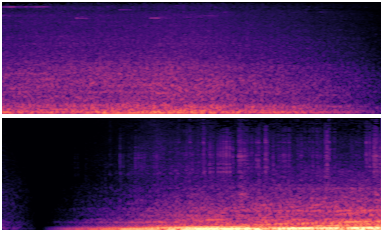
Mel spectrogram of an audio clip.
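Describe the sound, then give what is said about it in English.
A taxi car pulls up: steady traffic rumble fades into a brief silence, then a deep engine growl rises and holds loudly, with no voices. “Now, let's get a taxi and find a hotel. A taxi!”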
